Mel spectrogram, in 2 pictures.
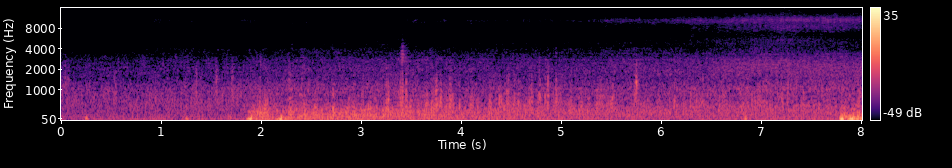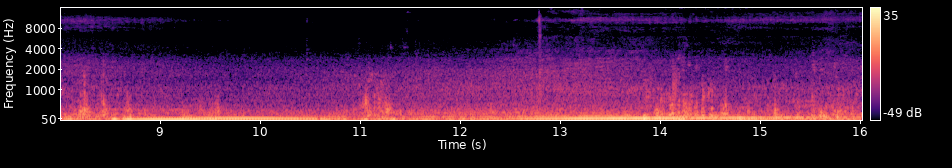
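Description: A car engine hums as a car climbs the road toward the listener and passes close by.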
